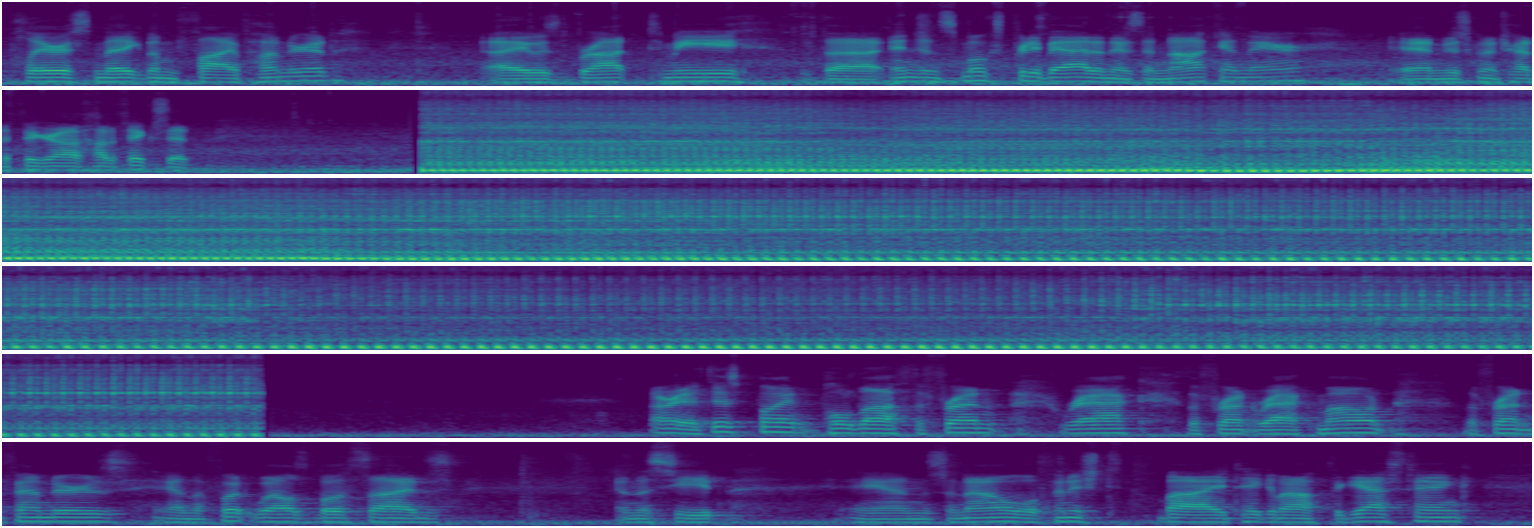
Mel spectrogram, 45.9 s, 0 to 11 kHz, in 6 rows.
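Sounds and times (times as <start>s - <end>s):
atv engine running: 0.0s - 8.3s, 9.0s - 32.0s.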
